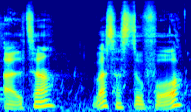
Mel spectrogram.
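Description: A man's voice: fairly low pitch, sing-song, unhurried, a bit bright, soft background music. A man playing a sensible police detective in a comedic audio drama, with a dry, matter-of-fact delivery. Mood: exasperated.

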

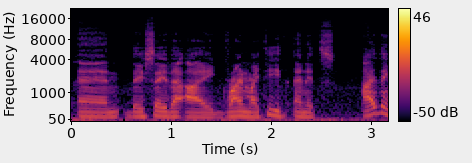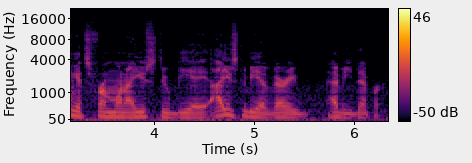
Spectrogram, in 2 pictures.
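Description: A man's voice: on the low side, brisk, fairly bright tone. A man, co-hosting a podcast with teasing jokes and stammering restarts. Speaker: podcast co-host. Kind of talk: casual podcast banter.

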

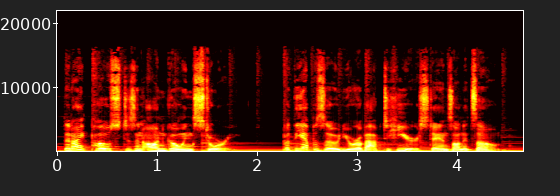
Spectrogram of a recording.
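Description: A woman reads a scripted podcast introduction as one of its creators. Her voice is mid-pitched, with faint plucked guitar music behind it. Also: a little fast. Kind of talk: scripted narration.

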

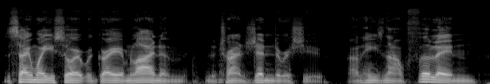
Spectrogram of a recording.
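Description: A man's voice: low voice, fairly quick, no echo, studio quality. A man from Kent, co-hosting a podcast in sweary, jokey casual chat. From Kent, England. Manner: jokey, sweary banter with frequent laughter. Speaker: podcast co-host.

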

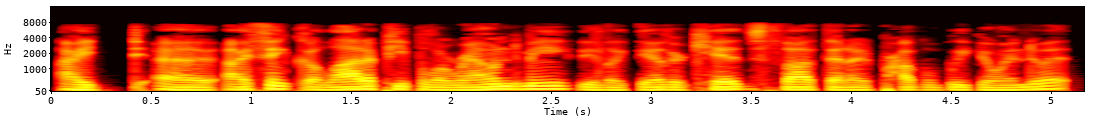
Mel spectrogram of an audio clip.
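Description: A man's voice: on the low side, steady tone, fast talker, darkish tone, dry recording. A man in his late forties with a Philadelphia accent, a guest telling stories in a dry, facetious way while congested from a sinus infection. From Philadelphia area, US. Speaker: guest, director and writer. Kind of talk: casual interview chat. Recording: dry, dull lo-fi sound.

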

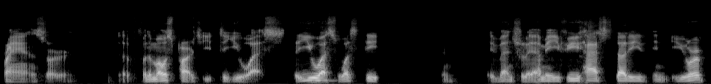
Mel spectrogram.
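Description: A man in his thirties from China, a native Cantonese speaker, talking haltingly as an interview guest with many fillers and restarts. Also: very deep voice, expressive, vocal fry, dry recording. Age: 30s. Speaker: guest, watch collector. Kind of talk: casual interview chat.

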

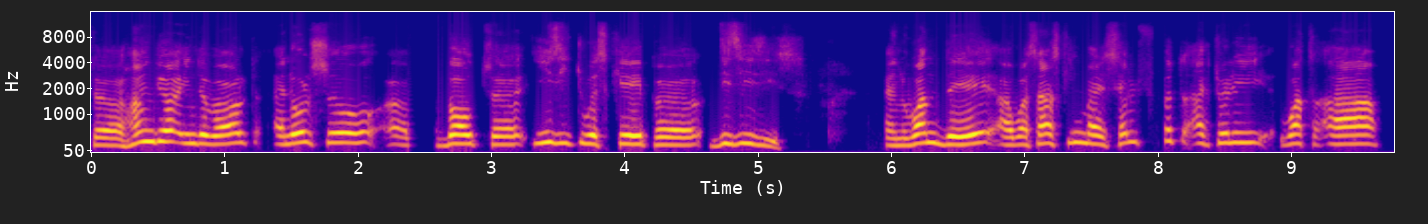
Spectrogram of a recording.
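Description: A man in his fifties from Brussels, speaking English with a French-speaking Belgian accent, talking as an interview guest, pausing often and filling gaps with hesitations. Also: high-pitched, dark tone, dry recording. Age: 50s. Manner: halting, frequent hesitation fillers. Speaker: guest, longevity activist. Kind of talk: casual interview talk.

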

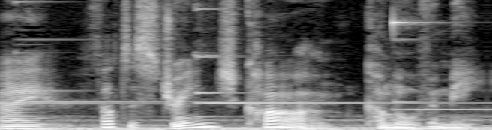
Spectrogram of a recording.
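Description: Slow, grave survivor narrating. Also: male voice, mid-range voice, very animated, music in the background. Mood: solemn relief. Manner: slow, deliberate, solemn. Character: grave, weary man narrating his escape from a captor. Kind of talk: dramatic audio drama monologue.

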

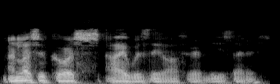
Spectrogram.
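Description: Very deep, husky, bitter professor. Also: male voice, brisk, dry recording, exaggerated voice. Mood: bitter irony. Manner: florid, sardonic. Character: weary, bitter, theatrical male college professor. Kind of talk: 1950s radio drama acting. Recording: muffled vintage radio recording.

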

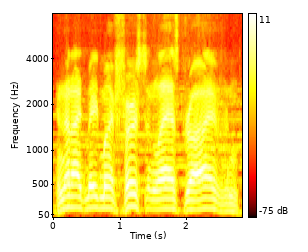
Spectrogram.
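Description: A man's voice: fairly high pitch, unhurried, dull audio, faint music behind, close to an everyday voice. An actor playing a former cowhand reminiscing in folksy style as he narrates a Western radio drama. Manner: folksy storytelling. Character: reminiscing folksy male former cowhand telling his tale.

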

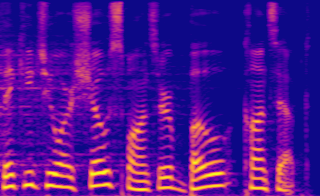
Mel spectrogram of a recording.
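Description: A man's voice: a little high, slow, loud music behind the voice. A man hosting a podcast who asks his guest questions in an upbeat, encouraging way. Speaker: podcast host. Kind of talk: podcast interview.

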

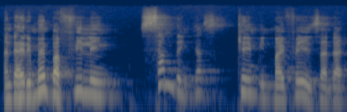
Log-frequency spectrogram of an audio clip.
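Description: A man, a guest speaker telling his personal testimony to a congregation in deliberate, formal phrases. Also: high voice, lively intonation. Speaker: guest speaker, hospital ambassador.

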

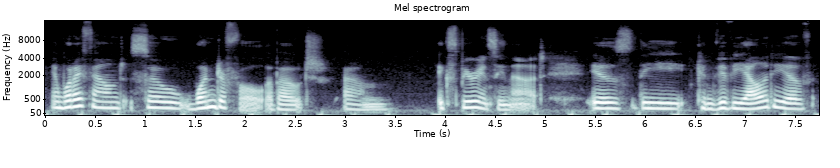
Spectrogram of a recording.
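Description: A woman's voice: mid-range voice, a little slow, vocal fry, mellow. A middle-aged woman with a Canadian accent, speaking as an interview guest in a thoughtful, hesitant way with many restarts. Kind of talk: reflective conversational interview.

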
